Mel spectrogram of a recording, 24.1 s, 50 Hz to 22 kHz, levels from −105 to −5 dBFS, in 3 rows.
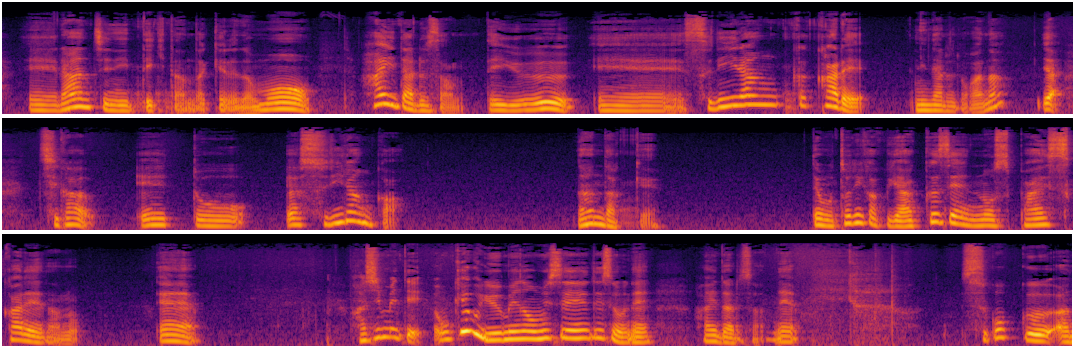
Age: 40-59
